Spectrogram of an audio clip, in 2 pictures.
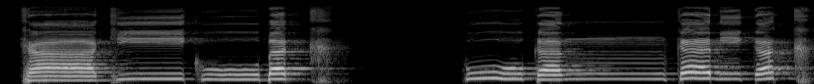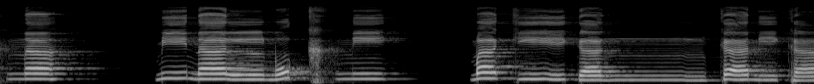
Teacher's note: Bedanya kalau huruf qaf tadi dia isti'la, suara naik ke langit-langit, sedangkan huruf kaf suara tidak naik ke langit-langit, nama sifatnya istifal. Kemudian huruf kaf ketika dibunyikan ada nafas atau angin yang keluar, namanya hamas.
